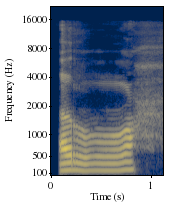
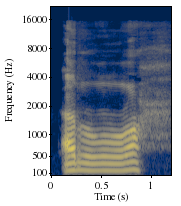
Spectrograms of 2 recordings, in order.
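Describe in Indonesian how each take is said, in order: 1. Bunyi h di akhir jelas dihembuskan. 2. Bunyi h di akhir jelas dihembuskan.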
